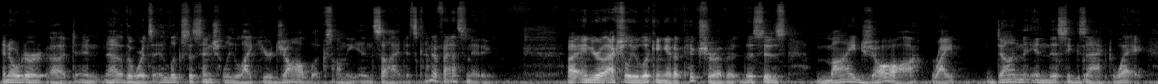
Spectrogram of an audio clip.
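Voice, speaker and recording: Somewhat breathy, the voice moves at a fairly quick pace with ordinary pitch variation and audible room echo. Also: man, very deep, low pitch for a man. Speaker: coin and precious metals video creator. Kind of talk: casual video monologue.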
